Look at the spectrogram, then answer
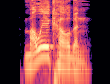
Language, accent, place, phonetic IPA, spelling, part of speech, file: German, Germany, Berlin, [ˈmaʊ̯lˌkœʁbn̩], Maulkörben, noun, De-Maulkörben.ogg
- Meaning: dative plural of Maulkorb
